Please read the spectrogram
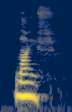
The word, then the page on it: life: British English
